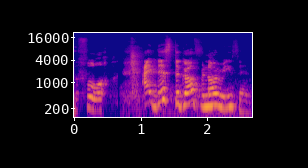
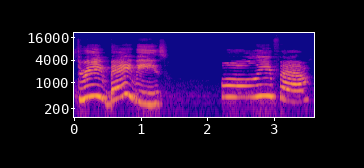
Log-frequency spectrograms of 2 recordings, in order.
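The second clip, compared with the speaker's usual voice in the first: slow, higher, louder disbelief; stunned; 9 semitones higher, 3 dB louder, much slower than usual. Real, not acted. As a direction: drag it out in shock. Reacts to triplets news.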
